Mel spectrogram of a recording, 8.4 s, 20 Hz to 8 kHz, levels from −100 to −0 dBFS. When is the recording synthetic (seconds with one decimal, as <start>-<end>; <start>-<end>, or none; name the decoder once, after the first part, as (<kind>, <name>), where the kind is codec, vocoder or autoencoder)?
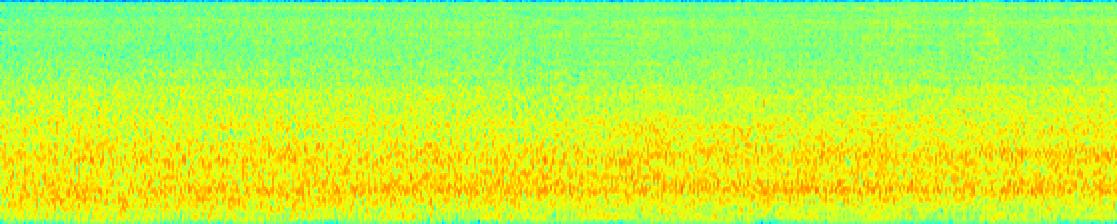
4.9-5.8 (autoencoder, DAC-VAE)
